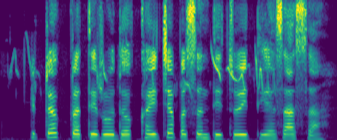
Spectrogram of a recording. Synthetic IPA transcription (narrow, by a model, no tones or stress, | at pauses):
kiʈək̚pɾət̪iɾod̪ʱəkʰːəjt͡ɕjapəsənt̪it͡sɔit̪iɦasasa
